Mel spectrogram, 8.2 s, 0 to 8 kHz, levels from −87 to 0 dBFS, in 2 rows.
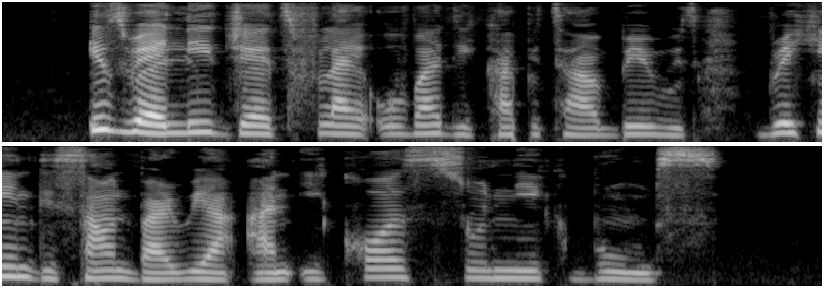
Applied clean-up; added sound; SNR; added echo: none; none; none; none.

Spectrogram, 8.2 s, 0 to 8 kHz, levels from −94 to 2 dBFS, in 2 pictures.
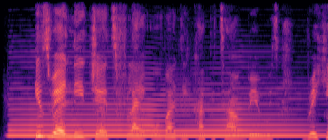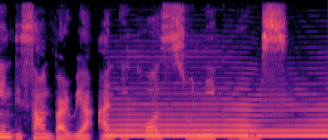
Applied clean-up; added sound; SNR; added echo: none; Wind instrument, woodwind instrument; 1 dB; none.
